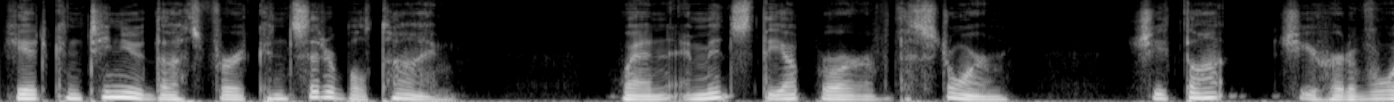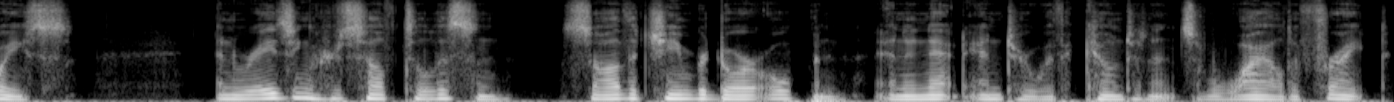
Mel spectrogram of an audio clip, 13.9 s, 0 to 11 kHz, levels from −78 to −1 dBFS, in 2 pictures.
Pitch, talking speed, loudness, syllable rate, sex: 120 Hz, 170 wpm, -19 LUFS, 5.3 syllables/s, male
